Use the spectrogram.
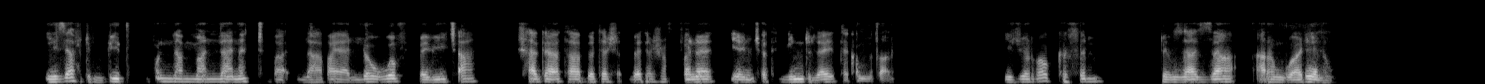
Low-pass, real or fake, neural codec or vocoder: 7.2 kHz; fake; codec, 24 kHz, 3 kbps, HILCodec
